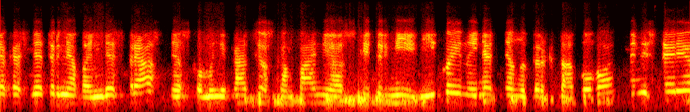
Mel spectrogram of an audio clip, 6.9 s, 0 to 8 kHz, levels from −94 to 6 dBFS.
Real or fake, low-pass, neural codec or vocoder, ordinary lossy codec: real; 7.2 kHz; none; Opus, 16 kbps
